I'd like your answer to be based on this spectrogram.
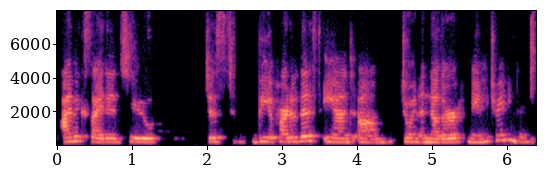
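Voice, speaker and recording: A woman and former agency staff member, chatting in an upbeat, excited way on a video call. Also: medium pitch, a little slow, low-quality recording. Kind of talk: casual chat.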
